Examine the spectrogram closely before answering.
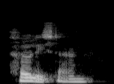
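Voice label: "holystone", British English; pronunciations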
